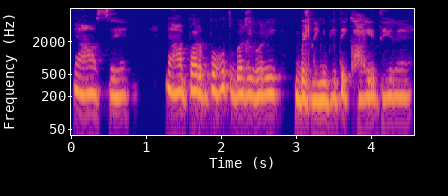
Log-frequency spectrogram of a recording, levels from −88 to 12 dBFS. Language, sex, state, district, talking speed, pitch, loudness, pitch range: Hindi, female, Bihar, Jamui, 155 wpm, 215 Hz, -17 LUFS, 195-225 Hz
